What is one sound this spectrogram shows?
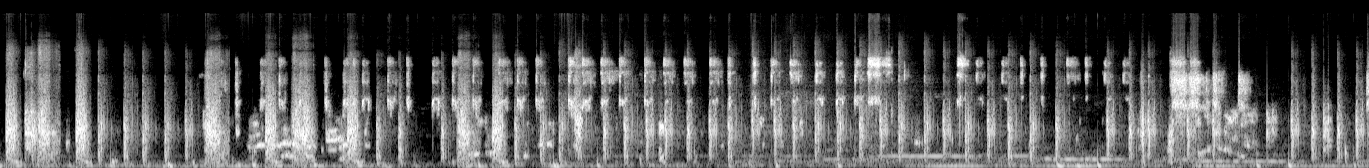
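Quick footsteps run over grass and then over a wooden floor.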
